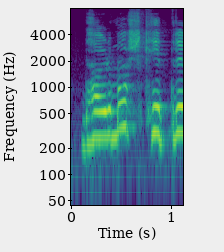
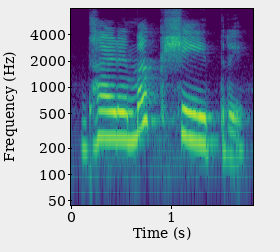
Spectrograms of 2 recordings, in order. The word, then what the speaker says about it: ধর্মক্ষেত্রে: কি বলেছিলাম পড়ানোর সময় ধর্মস ক্ষেত্রে বলা যাবে না আগে ক তার তারপর স ধর্মক্ষেত্রে বলো ধর্মক্ষেত্রে তারপর কুরুক্ষেত্রে কুরুক্ষেত্রে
